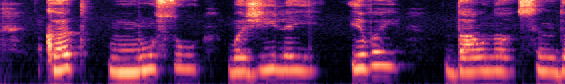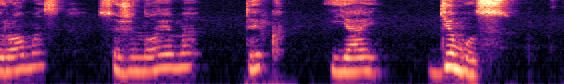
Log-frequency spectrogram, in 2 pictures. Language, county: Lithuanian, Vilnius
